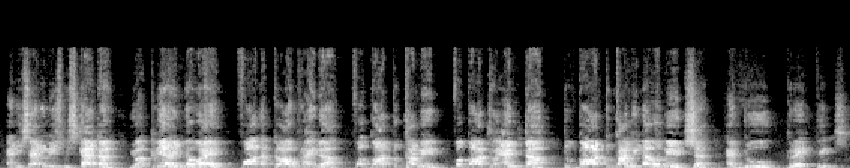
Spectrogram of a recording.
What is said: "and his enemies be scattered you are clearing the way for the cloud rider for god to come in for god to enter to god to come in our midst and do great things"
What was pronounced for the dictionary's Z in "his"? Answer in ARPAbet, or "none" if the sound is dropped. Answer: S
